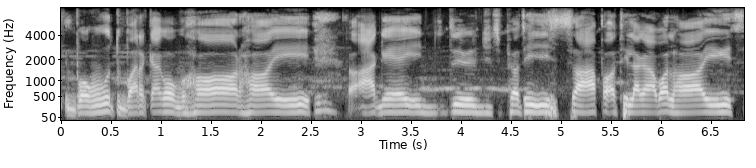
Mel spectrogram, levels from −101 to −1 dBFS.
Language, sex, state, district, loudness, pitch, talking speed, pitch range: Maithili, male, Bihar, Vaishali, -17 LUFS, 140 Hz, 125 wpm, 140-145 Hz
